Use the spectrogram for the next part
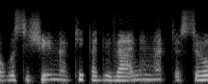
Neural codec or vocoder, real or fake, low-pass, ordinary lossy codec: codec, 44.1 kHz, 0.9 kbps, DAC; fake; 14.4 kHz; Opus, 64 kbps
